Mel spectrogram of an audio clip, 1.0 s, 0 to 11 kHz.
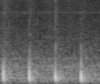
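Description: Four taps on the bottom of a freshly baked, still-warm spelt sourdough loaf give short, dull, hollow thumps centered around 250 Hz that die away almost at once. The hollow sound shows the bread is done.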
